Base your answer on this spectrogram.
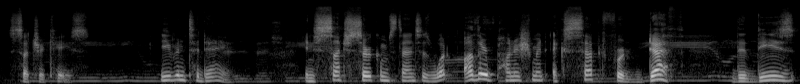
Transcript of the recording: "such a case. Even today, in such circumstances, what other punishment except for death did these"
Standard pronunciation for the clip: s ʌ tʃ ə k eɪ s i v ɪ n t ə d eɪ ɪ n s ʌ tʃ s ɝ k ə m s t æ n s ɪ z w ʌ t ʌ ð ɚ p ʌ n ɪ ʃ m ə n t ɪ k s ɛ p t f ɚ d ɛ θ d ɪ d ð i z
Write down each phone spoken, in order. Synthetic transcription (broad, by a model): s ʌ tʃ ə k eɪ s i v ɪ n t ə d eɪ ɪ n s ʌ tʃ s ɝ k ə m s t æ n s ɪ z w ʌ t ʌ ð ɚ p ʌ n ɪ ʃ m ə n t ɪ k s ɛ p t f ɚ d ɛ θ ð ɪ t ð i z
